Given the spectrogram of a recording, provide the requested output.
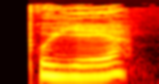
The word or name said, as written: bruyere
